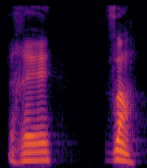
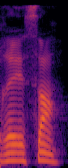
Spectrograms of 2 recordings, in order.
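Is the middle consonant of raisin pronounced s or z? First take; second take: z; s. First: The middle consonant is a buzzing z sound. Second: The middle consonant is a hissing s sound. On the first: The speaker calls it right. "S entre deux voyelles devient Z" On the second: The speaker calls it wrong. "on ne prononce pas"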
